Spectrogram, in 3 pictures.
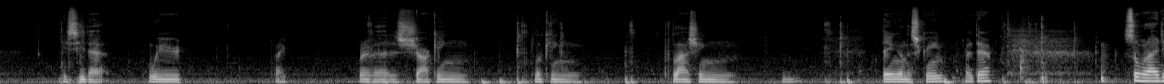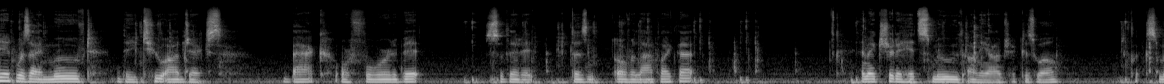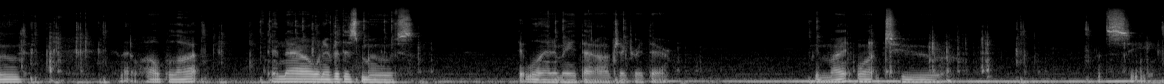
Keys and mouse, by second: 5.3-8.0 middle drag, 9.7 middle click, 13.3 g, 16.9 a, 21.4 t, 22.8 click, 23.1 t, 23.9 a, 27.5 g, 29.2 s, 30.0 s, 32.0 alt+g, 32.9 ctrl+z, 34.6 alt+r.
